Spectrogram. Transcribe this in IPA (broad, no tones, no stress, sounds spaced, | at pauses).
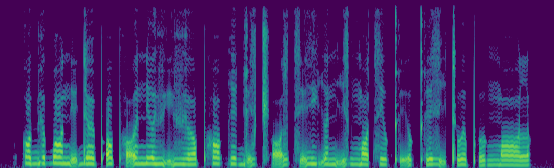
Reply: k ɔ bʲ ɔ ɓ ɔ n ḛ d œ pʼ ɔ pʰ ɔ̰ ə̯ n ɪ ə̯ vʲ ḛ vʲ ɔ pʰ ɔ k e ɡ ḛ z t͡ʃʼ ɔ̰ z t͡s ḛ z j ḭ ə̯ n ḭ z ŋ͡m ɔ t͡s ɪ ʊ̯ kʼ ḛ ʊ̯ kʼ ɪ z ḭ tʼ ʊ ə̯ pʼ ʊ ŋ͡m ɔ l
